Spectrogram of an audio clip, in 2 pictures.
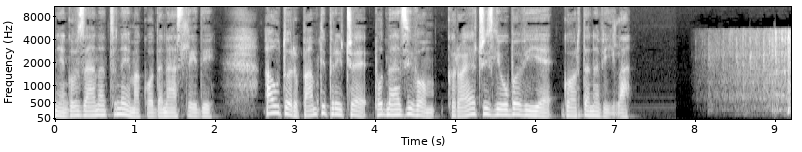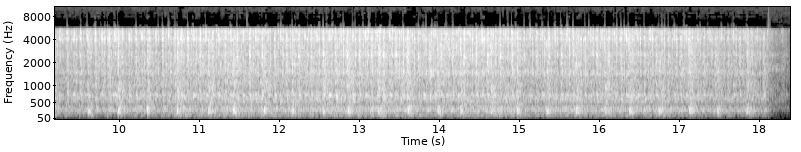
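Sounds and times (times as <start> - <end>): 
speech: 0.0 - 7.3
hundred-year-old tailor's sewing machine running: 8.0 - 18.3.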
